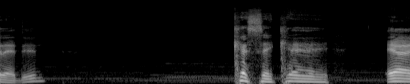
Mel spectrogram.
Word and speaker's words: qu'est-ce: Qu'est-ce.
